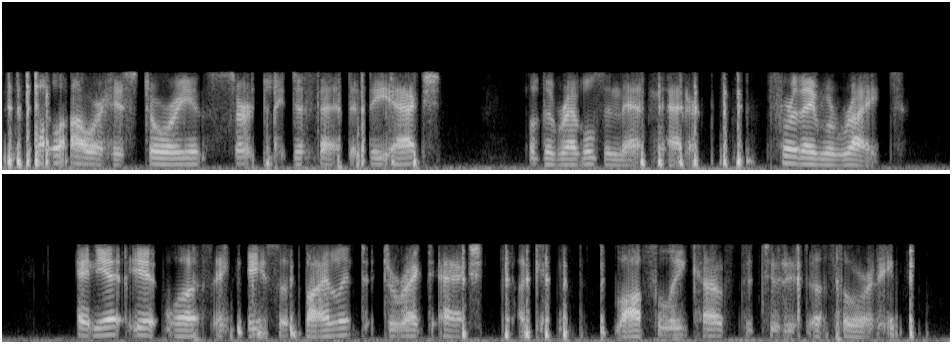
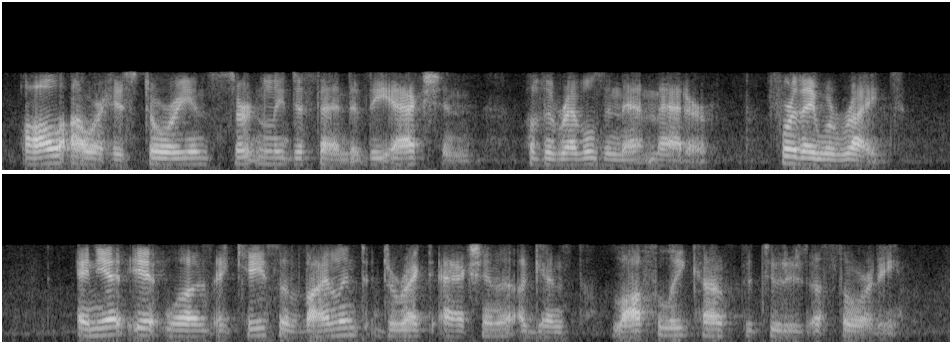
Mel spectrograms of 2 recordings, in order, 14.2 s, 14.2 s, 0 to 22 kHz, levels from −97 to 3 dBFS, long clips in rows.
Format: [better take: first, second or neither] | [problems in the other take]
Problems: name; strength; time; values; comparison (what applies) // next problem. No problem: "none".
second | noise reduction (neural diffusion model UNIVERSE++)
